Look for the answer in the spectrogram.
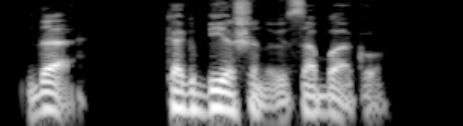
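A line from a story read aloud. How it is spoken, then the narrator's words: Cold confirmation. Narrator (Russian): Холодно подтвердил Лесли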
